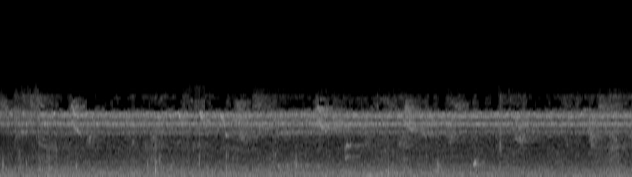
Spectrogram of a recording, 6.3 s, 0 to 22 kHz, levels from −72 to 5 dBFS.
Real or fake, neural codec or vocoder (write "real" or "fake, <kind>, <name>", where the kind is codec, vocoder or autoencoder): fake, vocoder, BigVGAN v2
